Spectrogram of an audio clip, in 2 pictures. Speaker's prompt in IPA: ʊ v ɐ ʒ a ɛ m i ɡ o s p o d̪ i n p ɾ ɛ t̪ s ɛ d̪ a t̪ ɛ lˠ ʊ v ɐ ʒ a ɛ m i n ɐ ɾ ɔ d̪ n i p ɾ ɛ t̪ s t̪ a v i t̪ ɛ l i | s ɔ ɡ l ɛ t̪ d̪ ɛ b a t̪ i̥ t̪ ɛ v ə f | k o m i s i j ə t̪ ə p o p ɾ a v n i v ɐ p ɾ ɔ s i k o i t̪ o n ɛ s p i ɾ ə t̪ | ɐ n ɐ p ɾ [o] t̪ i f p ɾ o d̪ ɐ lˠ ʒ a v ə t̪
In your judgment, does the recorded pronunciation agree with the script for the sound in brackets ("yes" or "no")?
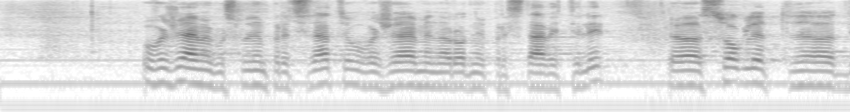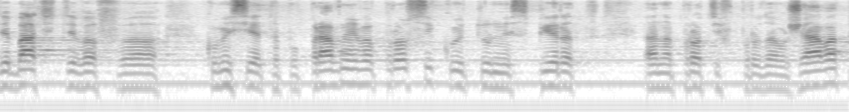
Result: no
